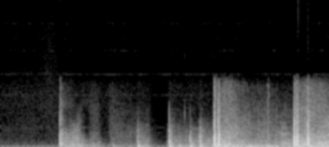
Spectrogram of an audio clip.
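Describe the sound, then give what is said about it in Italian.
Fireworks crackle and pop in a rapid, irregular string of sharp bursts, growing denser and louder toward the end, after a brief low hum at the start. “Senti, senti come Cos'è? scoppietta. Eh, sì, fuochi d'artificio.”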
